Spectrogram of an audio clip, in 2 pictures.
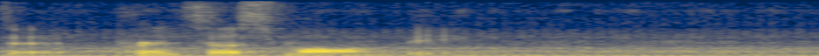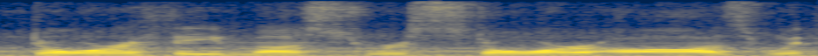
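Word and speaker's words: Mombi: princess n Mambi I caught myself before I mispronounced it princess Momi Dorothy Must restore Oz with her new friends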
